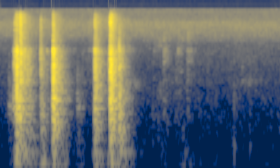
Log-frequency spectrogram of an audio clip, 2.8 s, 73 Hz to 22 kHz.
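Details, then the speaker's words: Sharp ES-85CL washing machine, spin-dry cycle with no load: four heavy hollow gluduk thumps in two pairs as the drum, not aligned with the top, knocks; suspected worn bottom seal or join liner, weak springs or softened rubber, unconfirmed. "ringnya ada gluduk gluduk gluduk walaupun tidak dibuat beban ya ini kita baikin nanti ya walaupun tidak ada beban suaranya selalu Betul dek duduk-duduk kita lihat ya emang sementara posisi ininya tidak menentu Ya maksudnya tidak simetris atau sejajar tabungnya tidak sejajar dengan atasnya"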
